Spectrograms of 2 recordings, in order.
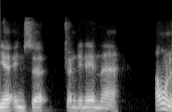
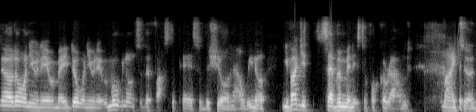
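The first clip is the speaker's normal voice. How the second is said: normal talking voice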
